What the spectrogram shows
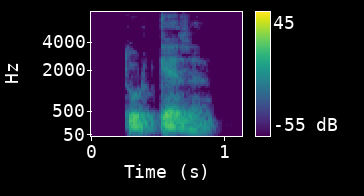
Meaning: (adjective) feminine singular of turquès; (noun) 1. turquoise (a semi-precious gemstone) 2. turquoise (pale greenish-blue colour); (adjective) turquoise (having a pale greenish-blue colour)
- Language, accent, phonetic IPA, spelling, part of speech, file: Catalan, Valencia, [tuɾˈke.za], turquesa, adjective / noun, LL-Q7026 (cat)-turquesa.wav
